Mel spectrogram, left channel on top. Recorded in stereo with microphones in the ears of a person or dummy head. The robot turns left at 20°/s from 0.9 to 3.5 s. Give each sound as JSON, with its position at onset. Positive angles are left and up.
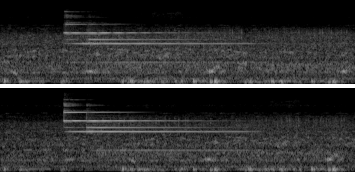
{"t": 0.6, "sound": "a bell", "azimuth_deg": -35, "distance_m": 1.1}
